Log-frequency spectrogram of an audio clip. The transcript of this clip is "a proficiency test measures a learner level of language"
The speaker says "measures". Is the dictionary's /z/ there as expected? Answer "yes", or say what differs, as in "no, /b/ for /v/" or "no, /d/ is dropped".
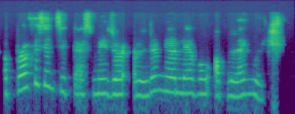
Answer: no, /z/ is dropped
